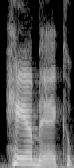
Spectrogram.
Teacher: I say hammock with the stress on the first syllable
